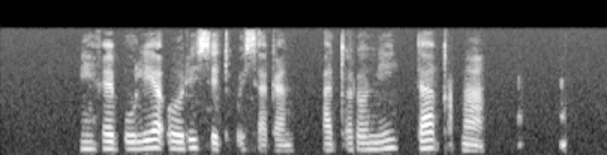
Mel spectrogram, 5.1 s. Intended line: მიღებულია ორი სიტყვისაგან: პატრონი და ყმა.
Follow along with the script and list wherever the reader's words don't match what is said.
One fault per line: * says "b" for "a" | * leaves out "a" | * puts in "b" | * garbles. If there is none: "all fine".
all fine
